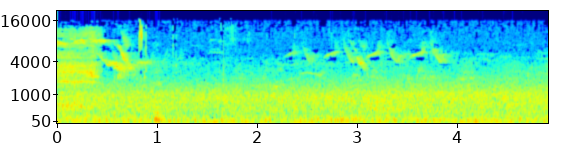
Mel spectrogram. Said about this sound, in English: Hello, Miss Blackbird. How are you this morning? Have you had any disappointments in your morning life?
